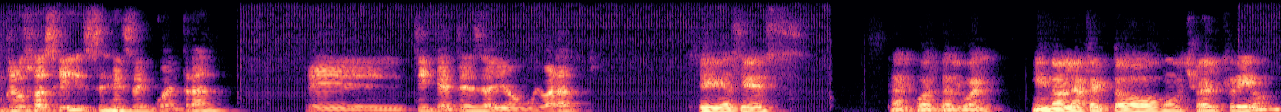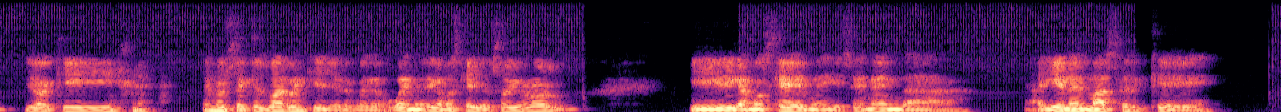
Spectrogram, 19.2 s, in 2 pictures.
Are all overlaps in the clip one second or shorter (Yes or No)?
Yes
